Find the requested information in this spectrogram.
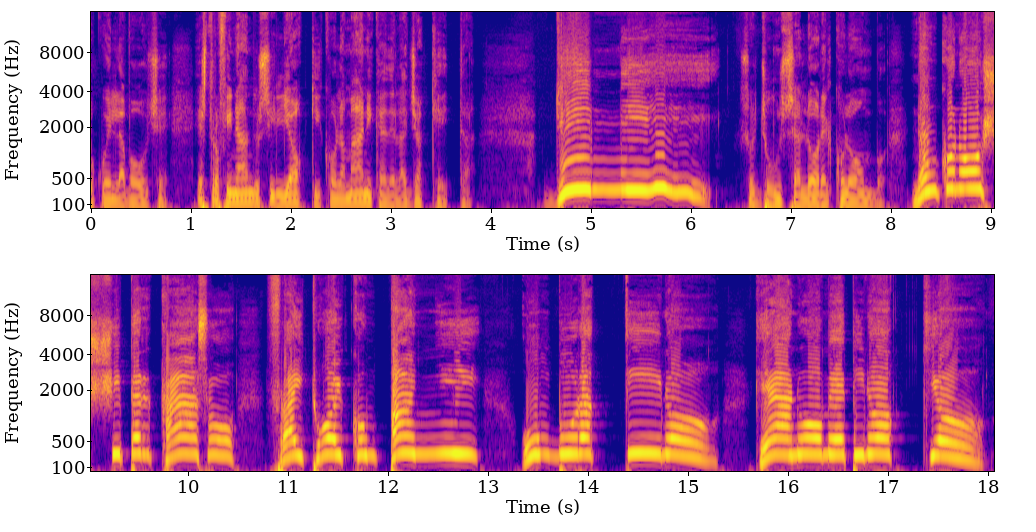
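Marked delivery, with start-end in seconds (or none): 4.5-6.2 high, slow bird-like voice calling from above; high drawn-out pigeon calling down. Acted. Pigeon speaks again. 8.2-18.0 high, slow bird-like voice calling from above; high drawn-out pigeon calling down. Acted. Pigeon asks about Pinocchio.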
